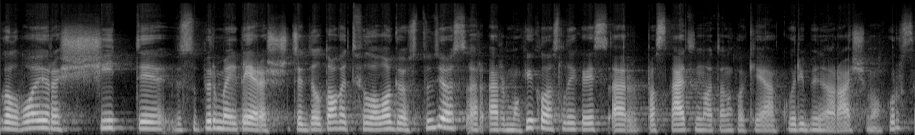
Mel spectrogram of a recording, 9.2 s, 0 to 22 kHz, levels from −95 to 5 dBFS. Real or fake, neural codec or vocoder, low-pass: real; none; 19.8 kHz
